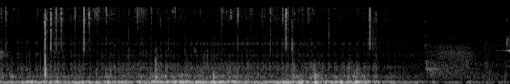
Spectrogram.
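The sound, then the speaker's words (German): A wood fire crackles inside a stove that is slowly warming up, with irregular sharp pops and snaps over a steady low rumbling roar. Moderately loud, with no voices. “Man hört das Feuer hier knistern, der Ofen wird langsam warm.”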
